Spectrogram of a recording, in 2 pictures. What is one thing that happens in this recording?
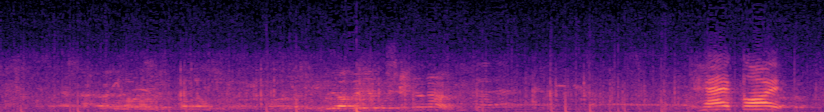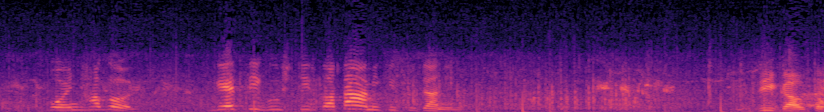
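A man speaks loudly and with animation outdoors.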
